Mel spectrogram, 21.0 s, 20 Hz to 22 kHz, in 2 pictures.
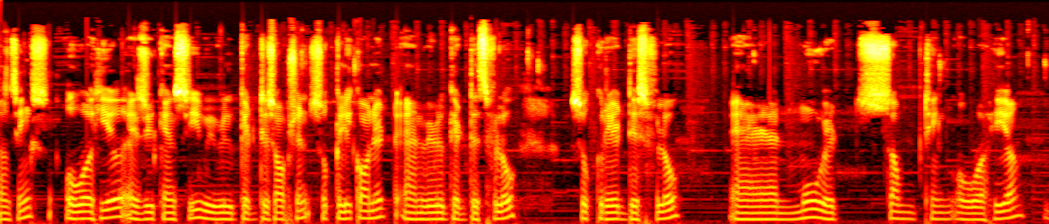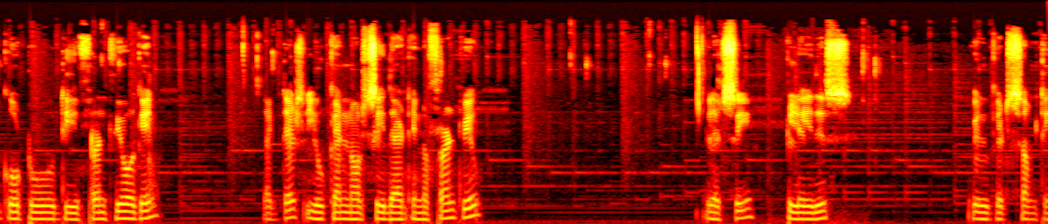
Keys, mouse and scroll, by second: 3.0-5.3 drag, 7.5-10.2 drag, 10.2 middle click, 13.2-16.2 drag, 16.2 middle click, 19.1 click.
